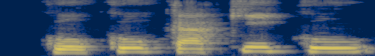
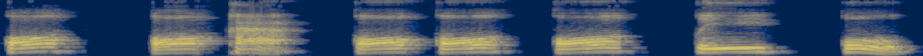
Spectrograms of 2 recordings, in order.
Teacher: Kalau qof adalah pangkal lidah nempel ke langit-langit yang lunak. Sedangkan huruf kaf pangkal lidah nempel ke langit-langit yang ke keras.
